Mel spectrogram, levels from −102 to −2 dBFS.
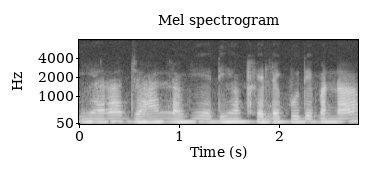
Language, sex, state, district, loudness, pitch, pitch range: Chhattisgarhi, male, Chhattisgarh, Sarguja, -18 LUFS, 100 Hz, 95-100 Hz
